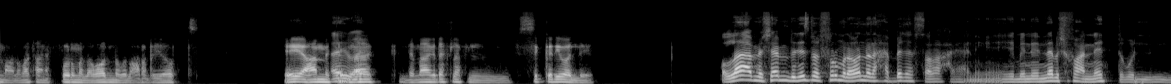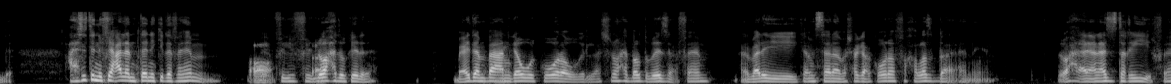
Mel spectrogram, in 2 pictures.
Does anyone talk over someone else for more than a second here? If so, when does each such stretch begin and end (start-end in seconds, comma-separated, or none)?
none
